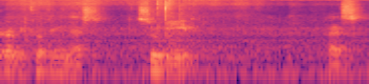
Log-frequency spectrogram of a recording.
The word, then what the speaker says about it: sous vide: to be cooking this suid that's s o u s space v d e apparently you do pronounce the d okay so we have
